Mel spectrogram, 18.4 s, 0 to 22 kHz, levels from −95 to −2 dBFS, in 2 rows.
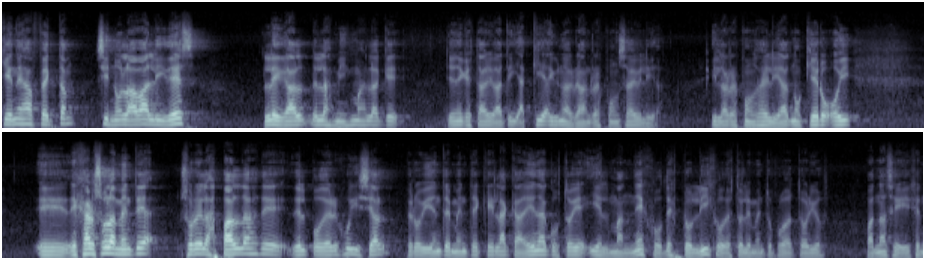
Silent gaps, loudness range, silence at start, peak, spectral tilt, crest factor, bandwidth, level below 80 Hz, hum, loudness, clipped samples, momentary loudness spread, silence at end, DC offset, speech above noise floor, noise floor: none; 9 LU; 0 s; -8 dBFS; -5.5 dB/octave; 24 dB; 15 kHz; -50 dBFS; none; -31 LUFS; under 0.1%; 14 LU; 0 s; under 0.1%; 35 dB; -65 dBFS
